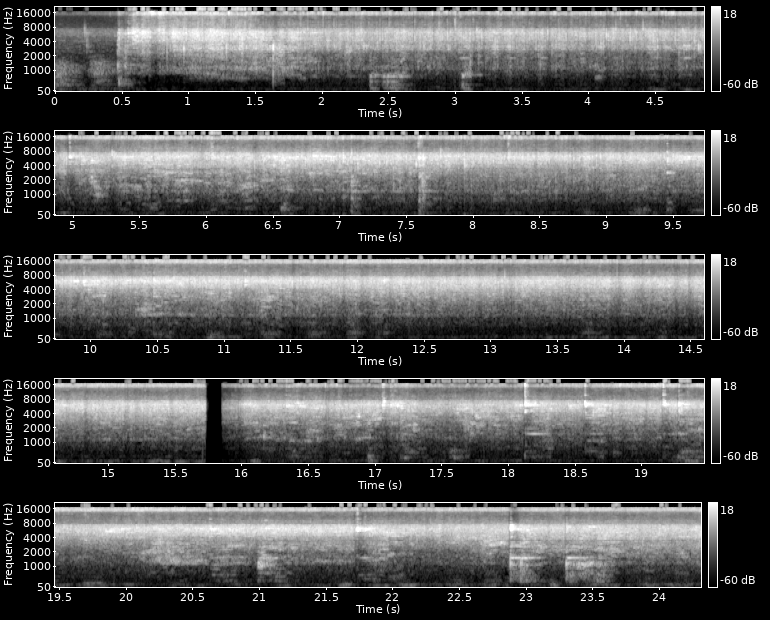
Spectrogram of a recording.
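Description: Chicken frying in a pan for chicken soup, a loud continuous hissing sizzle that briefly cuts out midway and resumes, with faint scraping beneath.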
